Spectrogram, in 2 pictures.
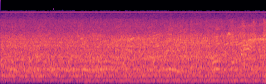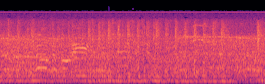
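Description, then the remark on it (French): A large baseball stadium crowd roars in a steady, dense wash of cheering and shouting, with sharper claps and shrill whistles joining in during the second half, reacting as Tom Lasorda comes out and Youppi flops down on the Dodgers' dugout. “Oh, écoutez la réaction de la foule.”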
